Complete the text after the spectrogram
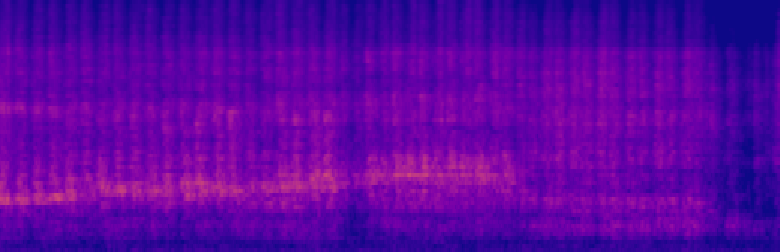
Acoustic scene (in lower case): restroom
